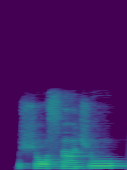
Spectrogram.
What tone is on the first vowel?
low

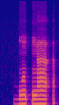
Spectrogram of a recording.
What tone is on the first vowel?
high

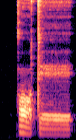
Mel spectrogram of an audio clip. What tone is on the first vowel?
falling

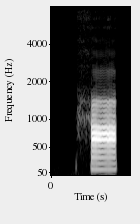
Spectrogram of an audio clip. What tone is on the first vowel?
high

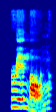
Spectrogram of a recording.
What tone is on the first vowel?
high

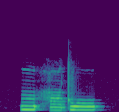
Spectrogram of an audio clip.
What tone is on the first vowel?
low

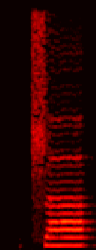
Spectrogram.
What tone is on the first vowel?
high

